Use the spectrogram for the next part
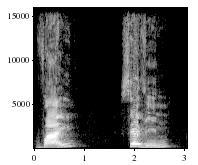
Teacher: there's addition of the vocal cord vibration, which creates a more voiced and resonant sound. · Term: labiodental fricative V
